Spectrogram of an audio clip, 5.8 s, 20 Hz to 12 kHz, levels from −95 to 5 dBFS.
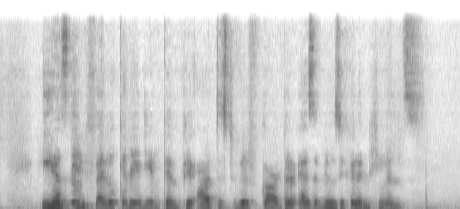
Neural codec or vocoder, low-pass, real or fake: codec, 44.1 kHz, 2.6 kbps, DAC; 10.8 kHz; fake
